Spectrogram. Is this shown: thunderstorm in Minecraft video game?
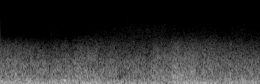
yes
